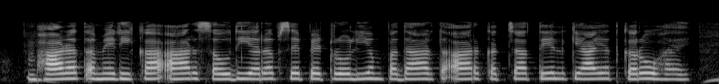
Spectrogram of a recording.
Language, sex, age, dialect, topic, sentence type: Magahi, male, 31-35, Southern, banking, statement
